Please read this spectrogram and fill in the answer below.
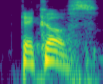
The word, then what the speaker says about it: Caicos: Well, as you know, I just got back on Saturday from Turks and Caicos. – Caicos. – That's it. Caicos.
